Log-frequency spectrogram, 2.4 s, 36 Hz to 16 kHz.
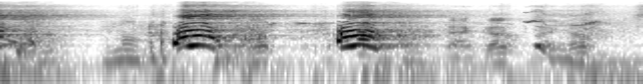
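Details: Belgian Malinois named Strider waiting to jump during Fetch-It air retrieve dock diving practice, 10.25.22. Two loud, harmonic barks about half a second apart, followed by softer excited yips, with a handler telling him to stay.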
